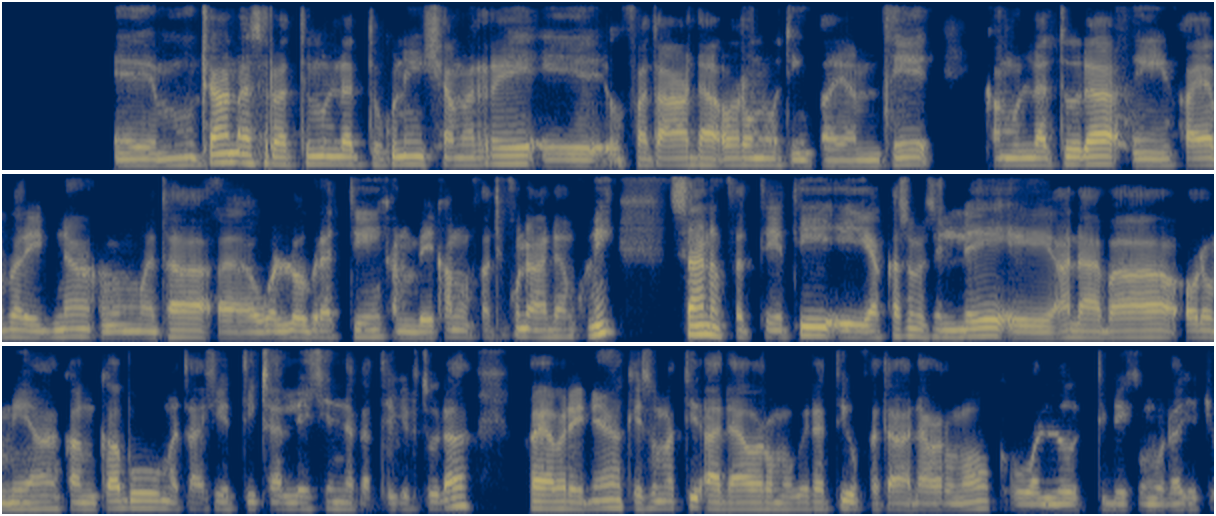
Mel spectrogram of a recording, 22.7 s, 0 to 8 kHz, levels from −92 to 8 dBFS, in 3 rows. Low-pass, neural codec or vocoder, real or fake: 7.2 kHz; codec, 16 kHz, 2 kbps, X-Codec, HuBERT features, trained on general audio; fake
